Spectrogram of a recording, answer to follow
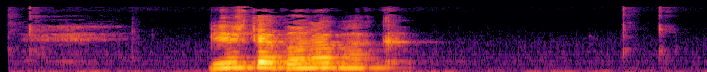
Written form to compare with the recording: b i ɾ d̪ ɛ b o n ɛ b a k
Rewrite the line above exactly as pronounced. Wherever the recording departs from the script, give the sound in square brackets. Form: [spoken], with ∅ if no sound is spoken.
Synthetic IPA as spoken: b i ɾ d̪ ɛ b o n [a] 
